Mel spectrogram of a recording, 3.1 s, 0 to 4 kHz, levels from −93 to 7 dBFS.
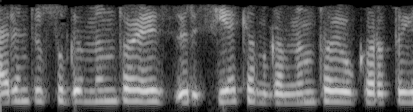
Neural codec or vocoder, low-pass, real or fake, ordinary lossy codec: none; 3.6 kHz; real; MP3, 32 kbps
